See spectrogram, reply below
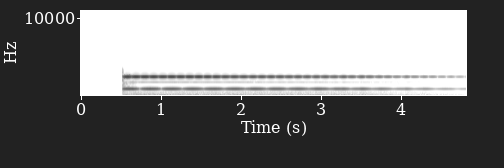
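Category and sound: signal or alarm, single meditation bell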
